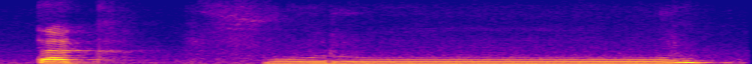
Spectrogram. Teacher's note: میم ساکن کا قاعدہ اظہار شفی کریں گے، تک فرون میں کاف کے اوپر ہمس کریں گے اور فا کے اوپر ضمہ ہے، ہونٹ گول کر لیجئے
